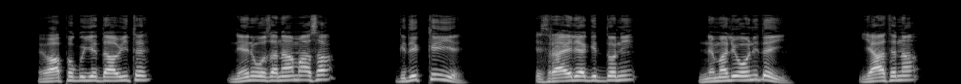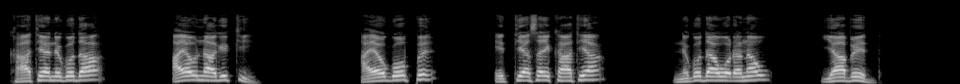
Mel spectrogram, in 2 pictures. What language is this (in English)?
Dawro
